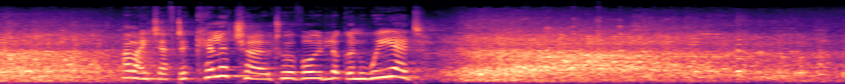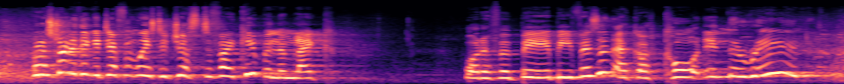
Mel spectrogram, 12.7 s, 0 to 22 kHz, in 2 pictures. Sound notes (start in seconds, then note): 0.0 audience laughs; 3.2 audience laughs; 12.4 audience laughs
